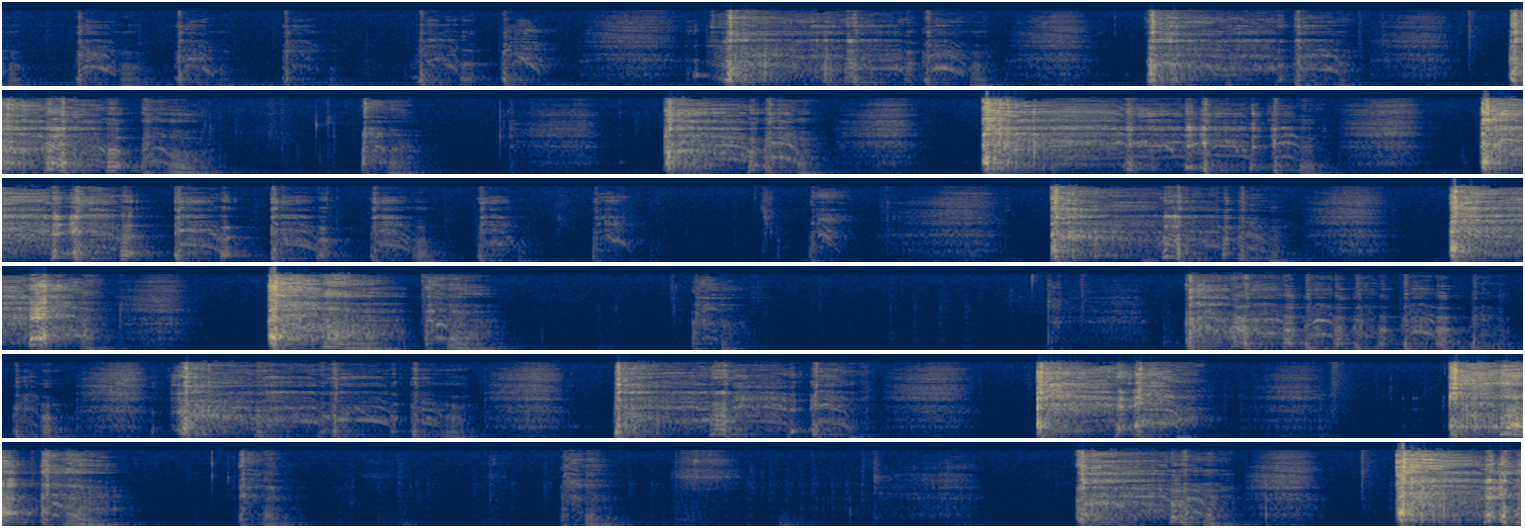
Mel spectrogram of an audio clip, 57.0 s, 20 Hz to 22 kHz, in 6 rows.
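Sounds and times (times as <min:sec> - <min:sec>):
person coughing: 0:00.0 - 0:03.5, 0:04.4 - 0:06.3, 0:07.2 - 0:08.5, 0:09.4 - 0:10.9, 0:11.8 - 0:12.2, 0:13.7 - 0:14.7, 0:15.6 - 0:17.8, 0:18.8 - 0:23.1, 0:25.6 - 0:27.1, 0:28.1 - 0:29.2, 0:30.2 - 0:31.7, 0:35.9 - 0:41.0, 0:41.8 - 0:43.5, 0:44.5 - 0:45.6, 0:47.1 - 0:48.4, 0:49.0 - 0:49.5, 0:51.0 - 0:51.9, 0:54.2 - 0:55.4, 0:56.2 - 0:57.0.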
